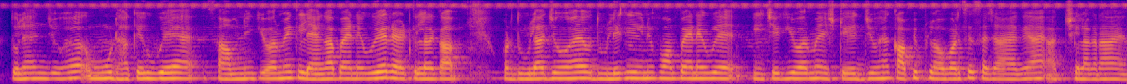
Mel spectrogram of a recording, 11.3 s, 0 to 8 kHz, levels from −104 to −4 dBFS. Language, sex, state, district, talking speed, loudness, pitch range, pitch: Hindi, female, Chhattisgarh, Bastar, 250 wpm, -29 LUFS, 195-210 Hz, 200 Hz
